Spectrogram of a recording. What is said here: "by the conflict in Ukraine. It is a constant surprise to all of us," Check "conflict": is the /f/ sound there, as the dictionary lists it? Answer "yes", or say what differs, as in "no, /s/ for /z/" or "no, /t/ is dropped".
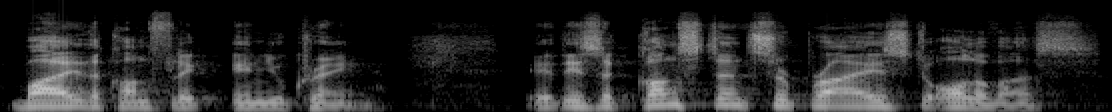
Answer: yes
